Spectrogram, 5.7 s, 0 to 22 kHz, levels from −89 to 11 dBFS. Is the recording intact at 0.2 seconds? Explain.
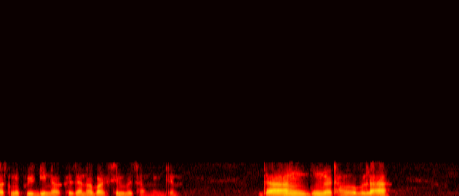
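No. At 0.2 s, as throughout the clip, the speech sounds buzzy and gravelly, thin and band-limited to about 300 Hz to 3.7 kHz with nothing above 3.8 kHz. This is GSM full-rate codec damage, which fits a 13 kbps stream.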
